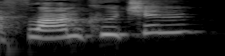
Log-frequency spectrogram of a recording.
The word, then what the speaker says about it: Flammkuchen: You have Flammkuchen. I'm probably mispronouncing this. I'm so sorry. That is sounds right. – Yeah, Flammkuchen. Yeah, I'm trying.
